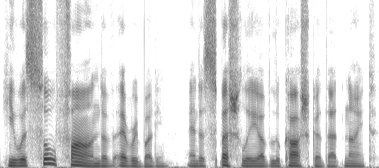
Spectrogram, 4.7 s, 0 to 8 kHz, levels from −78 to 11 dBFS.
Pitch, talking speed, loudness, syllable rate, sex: 125 Hz, 150 wpm, -20 LUFS, 4.8 syllables/s, male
